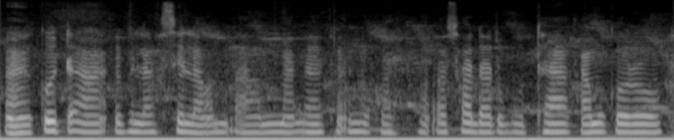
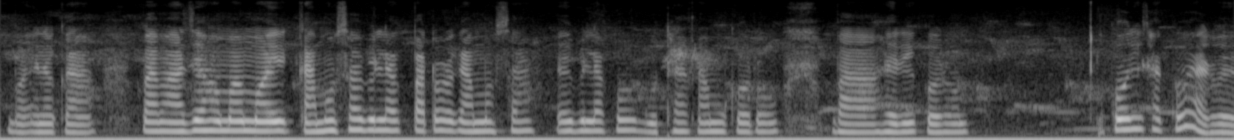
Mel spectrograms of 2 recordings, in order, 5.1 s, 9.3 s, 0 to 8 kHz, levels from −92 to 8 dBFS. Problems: none marked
